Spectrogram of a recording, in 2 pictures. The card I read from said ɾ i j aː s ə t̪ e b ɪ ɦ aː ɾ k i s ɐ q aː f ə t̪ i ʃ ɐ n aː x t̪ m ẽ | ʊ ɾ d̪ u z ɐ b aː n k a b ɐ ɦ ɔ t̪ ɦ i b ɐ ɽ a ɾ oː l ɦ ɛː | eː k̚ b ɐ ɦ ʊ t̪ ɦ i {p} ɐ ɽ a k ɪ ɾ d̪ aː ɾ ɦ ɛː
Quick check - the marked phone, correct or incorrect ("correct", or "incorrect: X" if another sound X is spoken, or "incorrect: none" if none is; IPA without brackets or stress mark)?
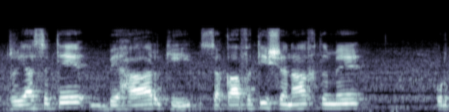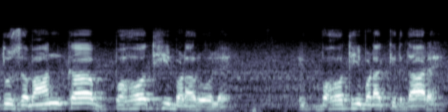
incorrect: b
